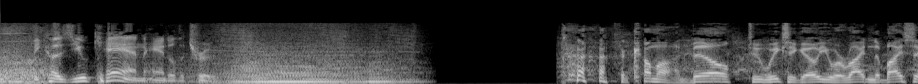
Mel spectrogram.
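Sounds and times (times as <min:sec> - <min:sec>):
speech: 0:00.4 - 0:02.7, 0:05.8 - 0:09.1
new car engine revving as it arrives: 0:01.4 - 0:04.4
laughter: 0:05.6 - 0:09.1.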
